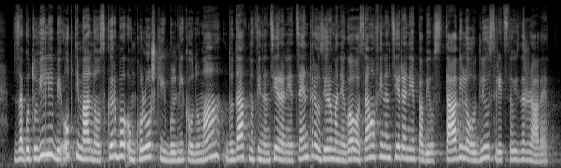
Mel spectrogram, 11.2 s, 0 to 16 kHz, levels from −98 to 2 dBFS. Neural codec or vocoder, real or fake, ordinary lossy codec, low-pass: vocoder, 44.1 kHz, 128 mel bands every 512 samples, BigVGAN v2; fake; none; 14.4 kHz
